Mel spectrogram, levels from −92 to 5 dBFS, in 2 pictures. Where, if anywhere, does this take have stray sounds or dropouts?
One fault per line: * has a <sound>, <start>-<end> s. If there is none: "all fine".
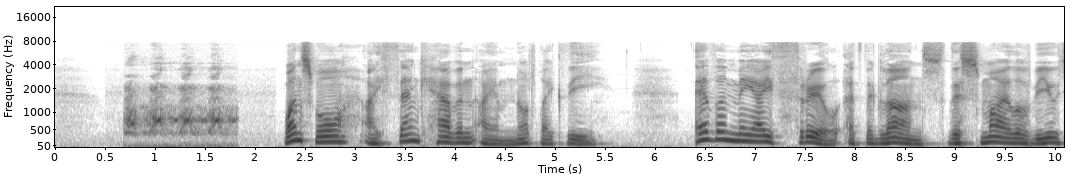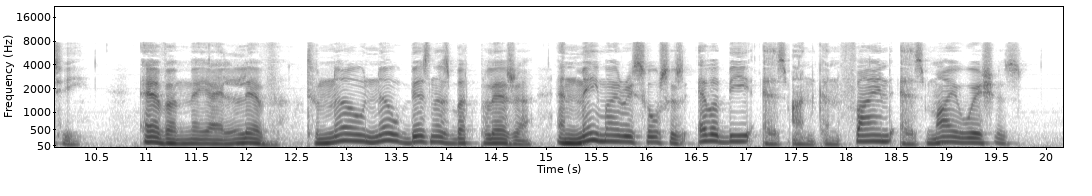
* has a bark, 0.7-1.8 s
